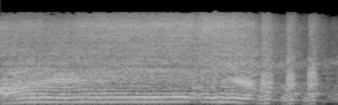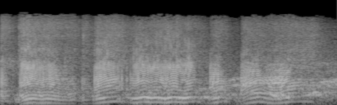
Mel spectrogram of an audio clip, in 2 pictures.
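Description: Dirt bike engine running at high revs at a steady pitch with a loud hiss over it. After about two and a half seconds the throttle is worked on and off, so the revs and loudness rise and fall several times.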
